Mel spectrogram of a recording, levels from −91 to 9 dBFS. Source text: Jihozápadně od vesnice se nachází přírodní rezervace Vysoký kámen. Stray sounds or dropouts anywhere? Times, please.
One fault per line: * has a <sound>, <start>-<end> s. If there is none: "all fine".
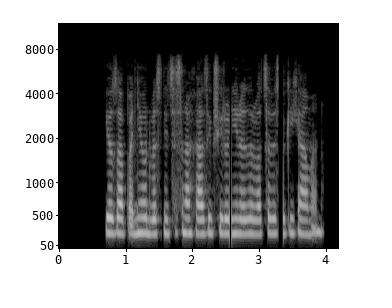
* has a dropout, 2.6-2.6 s
* has a dropout, 3.3-3.4 s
